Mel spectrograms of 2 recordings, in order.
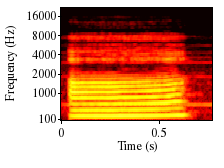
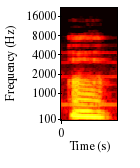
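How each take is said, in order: First: The vowel is stretched out long. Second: The vowel is short and smooth. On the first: The speaker calls it wrong. "हमें इस तरह अदा नहीं करना" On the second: The speaker calls it right. "हमने बिल्कुल नॉर्मली अदा करना है"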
